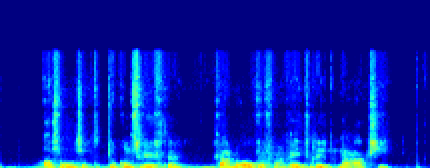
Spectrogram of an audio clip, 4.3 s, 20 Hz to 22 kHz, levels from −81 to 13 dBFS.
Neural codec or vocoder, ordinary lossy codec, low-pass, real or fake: codec, 44.1 kHz, 3.4 kbps, Pupu-Codec; Opus, 32 kbps; 14.4 kHz; fake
